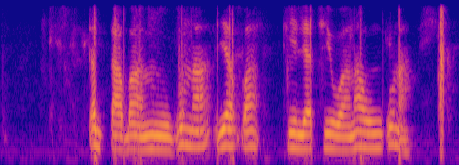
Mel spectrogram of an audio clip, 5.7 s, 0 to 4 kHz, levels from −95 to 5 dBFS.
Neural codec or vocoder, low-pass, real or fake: codec, 16 kHz in and 24 kHz out, 1 kbps, XY-Tokenizer; 3.6 kHz; fake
